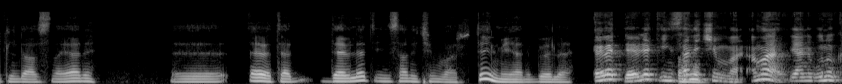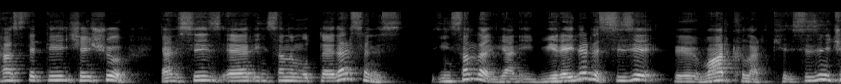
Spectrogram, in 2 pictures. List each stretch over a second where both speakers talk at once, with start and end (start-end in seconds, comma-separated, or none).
none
